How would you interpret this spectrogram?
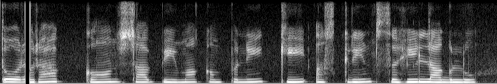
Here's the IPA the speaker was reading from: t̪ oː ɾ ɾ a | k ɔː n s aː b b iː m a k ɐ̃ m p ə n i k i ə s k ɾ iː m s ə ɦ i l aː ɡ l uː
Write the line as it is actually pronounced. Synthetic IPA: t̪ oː ɾ ɾ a | k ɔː n s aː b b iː m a k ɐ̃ m p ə n i k i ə s k ɾ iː m s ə ɦ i l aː ɡ l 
